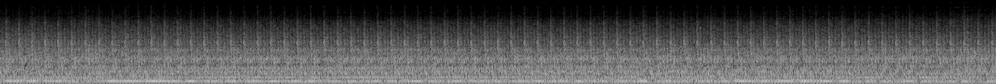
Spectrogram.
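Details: Ford 655A backhoe diesel running at constant speed under hydraulic load, dense steady clatter with no surges or heavy knocks; engine sounds good, blow-by very minimal, normal running.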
